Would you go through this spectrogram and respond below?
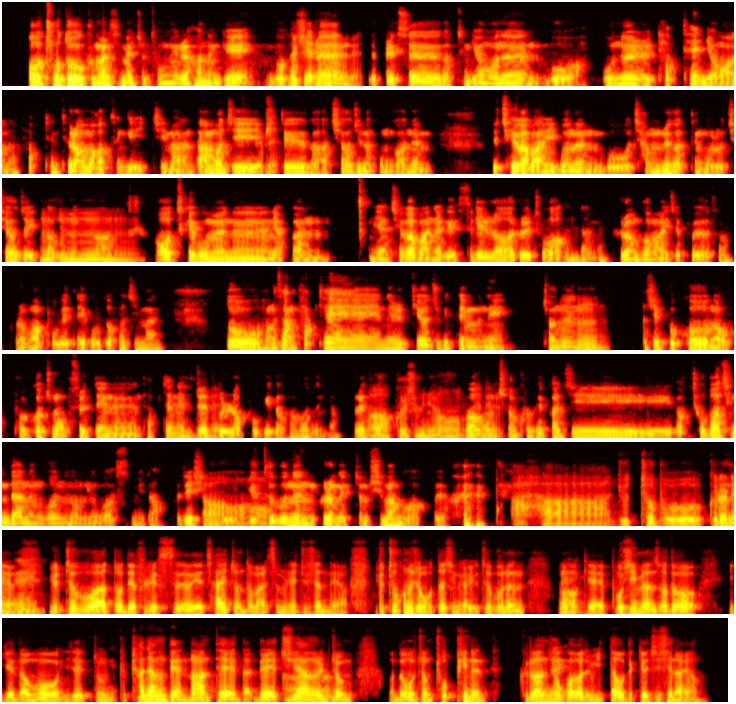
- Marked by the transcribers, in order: in English: "톱 Ten"; in English: "톱 Ten"; in English: "피드가"; other background noise; tsk; in English: "톱 Ten 을"; in English: "톱 Ten 에서"; laugh; put-on voice: "넷플릭스의"
- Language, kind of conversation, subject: Korean, podcast, 넷플릭스 같은 플랫폼이 콘텐츠 소비를 어떻게 바꿨나요?
- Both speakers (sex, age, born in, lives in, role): male, 25-29, South Korea, South Korea, guest; male, 45-49, South Korea, United States, host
